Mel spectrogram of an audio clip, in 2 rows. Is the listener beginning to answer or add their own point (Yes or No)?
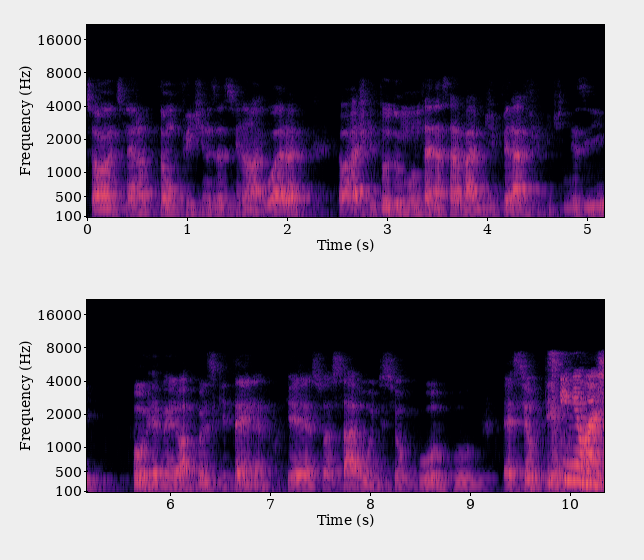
Yes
